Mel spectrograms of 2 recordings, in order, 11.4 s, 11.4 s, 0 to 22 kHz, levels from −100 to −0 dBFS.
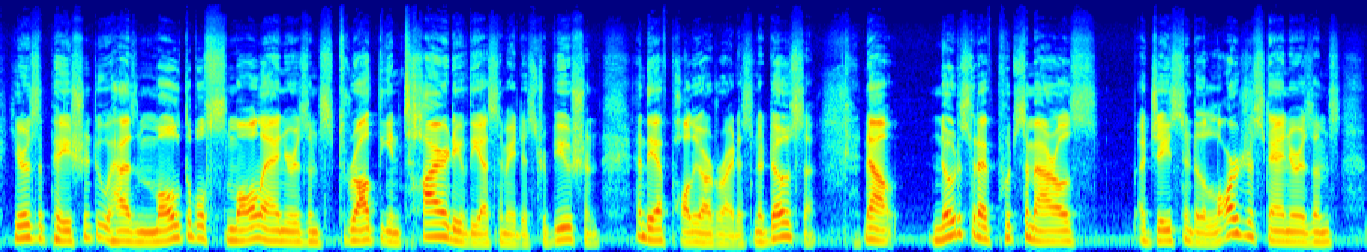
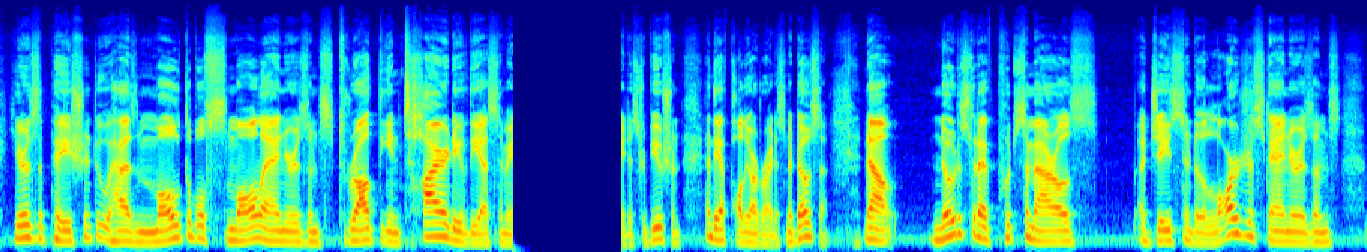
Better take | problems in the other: first | audio freezing; at 4.5 s for 1 s

